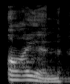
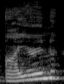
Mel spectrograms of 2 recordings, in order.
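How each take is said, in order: First: "iron" said EYE-un, no r; British iron. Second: "iron" said EYE-urn with the r; American iron. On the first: Teacher contrasting British iron, eye-un. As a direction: say "iron" without the r. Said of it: "it's pronounced iron". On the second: Teacher modelling American iron, r after the vowel. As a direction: sound the r in "iron". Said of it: "In American English, it's pronounced". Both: Shown as a demonstration.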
